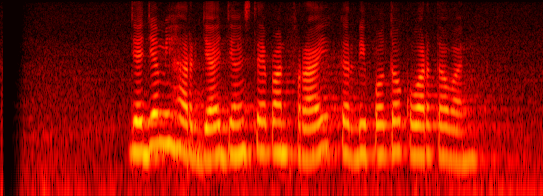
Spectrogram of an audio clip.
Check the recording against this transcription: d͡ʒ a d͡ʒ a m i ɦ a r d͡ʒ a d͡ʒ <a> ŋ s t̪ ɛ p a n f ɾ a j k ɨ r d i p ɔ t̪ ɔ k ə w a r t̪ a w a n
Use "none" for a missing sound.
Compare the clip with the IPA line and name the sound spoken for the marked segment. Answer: a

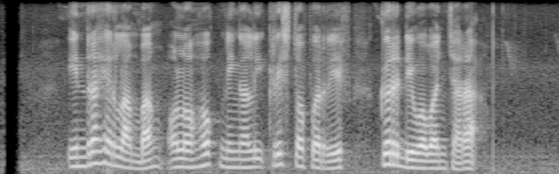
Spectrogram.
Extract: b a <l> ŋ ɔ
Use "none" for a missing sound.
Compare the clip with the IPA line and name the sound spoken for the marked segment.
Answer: none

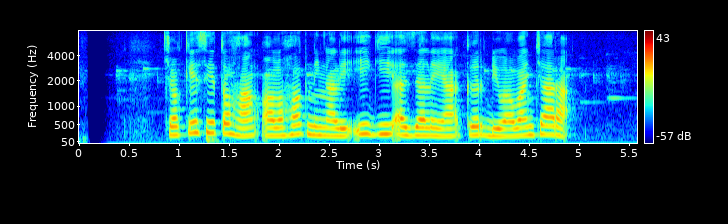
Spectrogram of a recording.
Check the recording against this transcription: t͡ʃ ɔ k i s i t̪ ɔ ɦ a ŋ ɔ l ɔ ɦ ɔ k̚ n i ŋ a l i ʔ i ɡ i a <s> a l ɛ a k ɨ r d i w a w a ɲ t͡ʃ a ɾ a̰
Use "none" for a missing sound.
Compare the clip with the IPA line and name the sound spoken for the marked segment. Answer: z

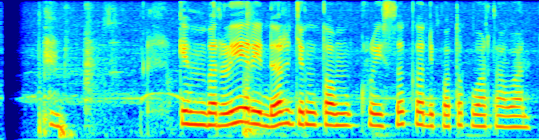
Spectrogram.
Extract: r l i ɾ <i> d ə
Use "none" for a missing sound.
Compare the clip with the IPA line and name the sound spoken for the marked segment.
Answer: i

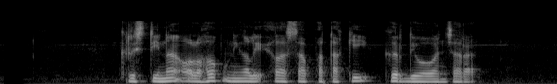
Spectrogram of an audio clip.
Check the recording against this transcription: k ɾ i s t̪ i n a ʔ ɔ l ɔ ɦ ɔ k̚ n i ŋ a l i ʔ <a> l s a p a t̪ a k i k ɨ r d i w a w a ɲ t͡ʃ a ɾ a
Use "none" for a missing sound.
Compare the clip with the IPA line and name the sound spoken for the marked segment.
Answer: ɛ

